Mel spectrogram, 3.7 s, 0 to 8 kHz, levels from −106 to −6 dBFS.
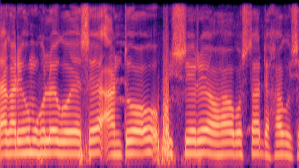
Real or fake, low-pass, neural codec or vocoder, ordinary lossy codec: real; 7.2 kHz; none; none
